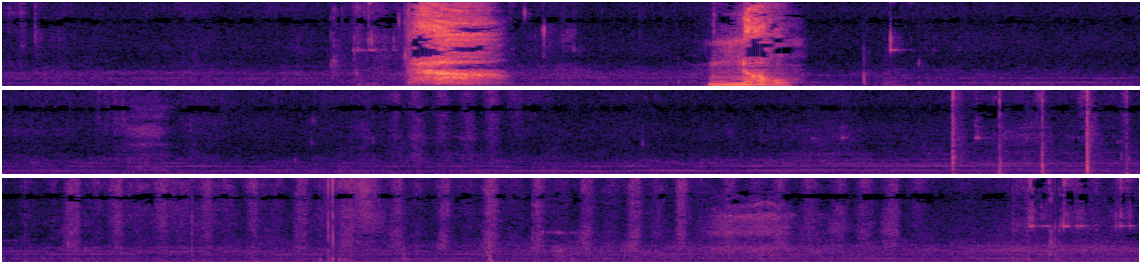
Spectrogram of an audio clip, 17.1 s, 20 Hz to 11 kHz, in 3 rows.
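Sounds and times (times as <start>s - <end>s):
hand rustling cat fur: 7.5s - 8.4s, 10.4s - 17.0s.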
